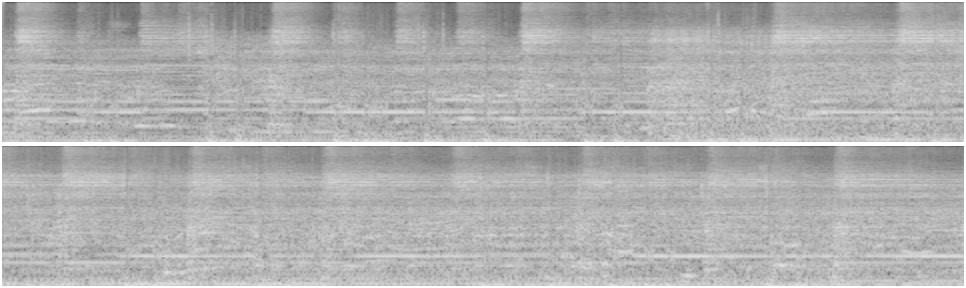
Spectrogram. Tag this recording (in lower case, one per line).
music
